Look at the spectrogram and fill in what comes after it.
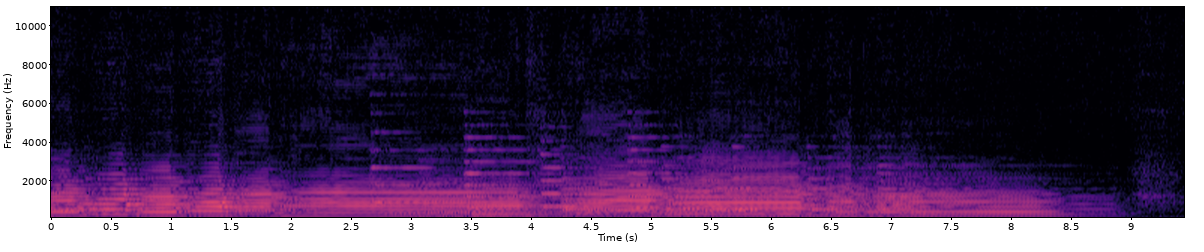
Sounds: playing trombone, Trombone, Brass instrument

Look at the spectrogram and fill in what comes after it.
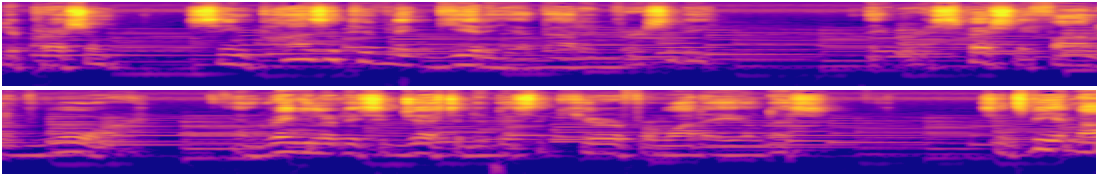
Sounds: Speech, Music

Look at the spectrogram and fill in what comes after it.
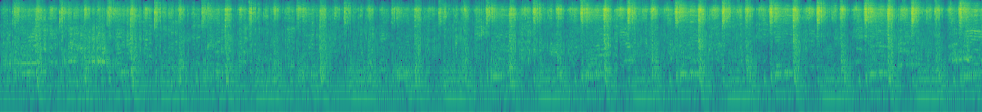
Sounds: Music, Speech, House music

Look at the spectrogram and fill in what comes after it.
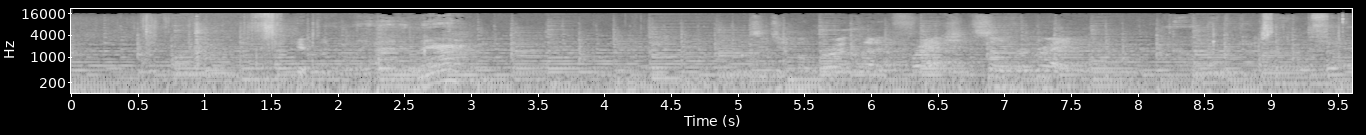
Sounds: Music, Speech

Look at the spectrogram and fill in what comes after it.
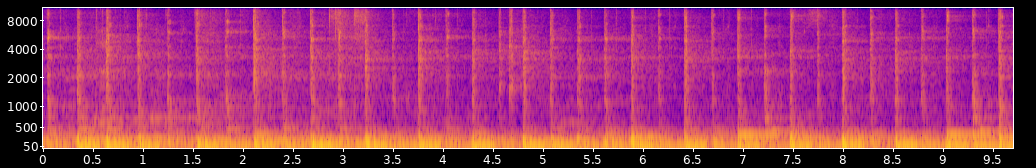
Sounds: Music

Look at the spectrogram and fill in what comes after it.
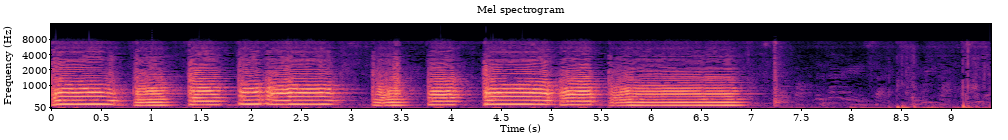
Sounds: Music

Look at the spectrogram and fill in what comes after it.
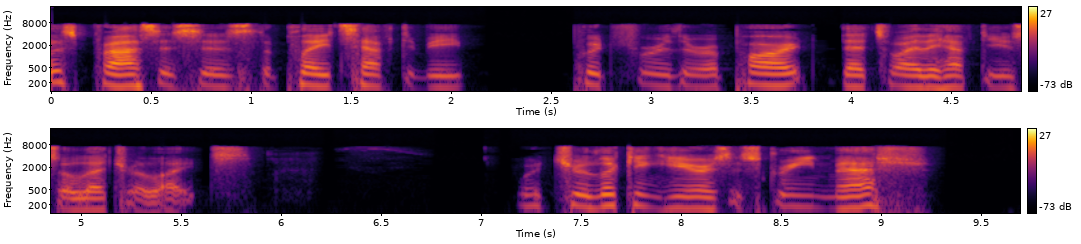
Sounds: Speech

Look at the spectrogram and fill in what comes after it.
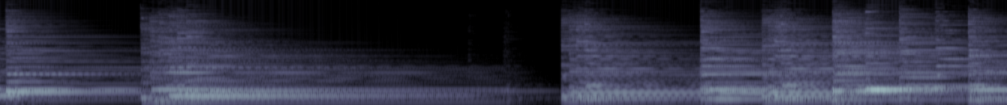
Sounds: Music, Harpsichord

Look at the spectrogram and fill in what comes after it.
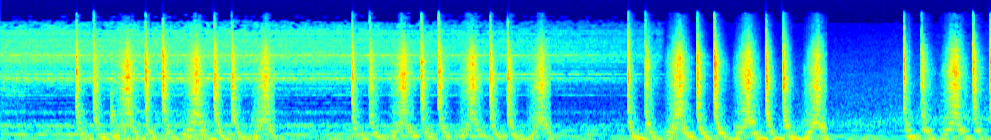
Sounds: Music, Electronic music, Drum and bass

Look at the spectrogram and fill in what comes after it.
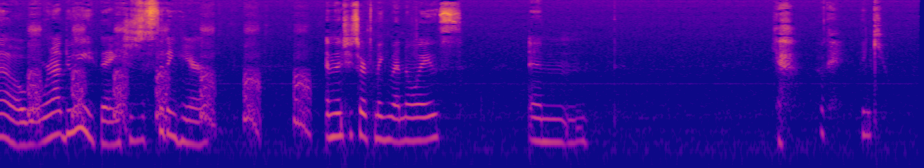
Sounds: Speech

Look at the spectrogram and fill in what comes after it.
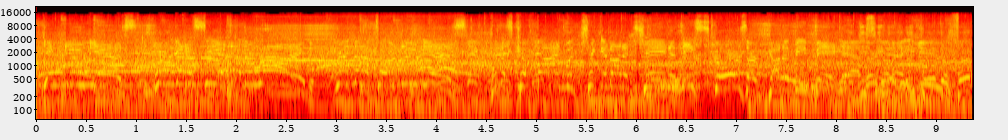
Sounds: Speech

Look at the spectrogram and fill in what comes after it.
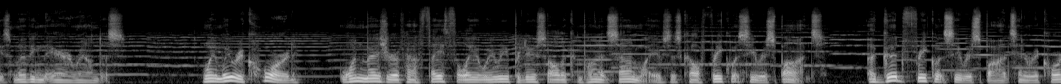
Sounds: Speech, Music

